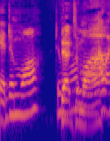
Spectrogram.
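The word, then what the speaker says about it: DeuxMoi: Yeah, Demois.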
